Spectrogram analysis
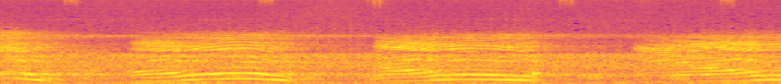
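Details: A red deer stag gives deep, drawn-out roars in repeated bouts during the September rut on a hunting ground in northern Hungary, with music playing behind.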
